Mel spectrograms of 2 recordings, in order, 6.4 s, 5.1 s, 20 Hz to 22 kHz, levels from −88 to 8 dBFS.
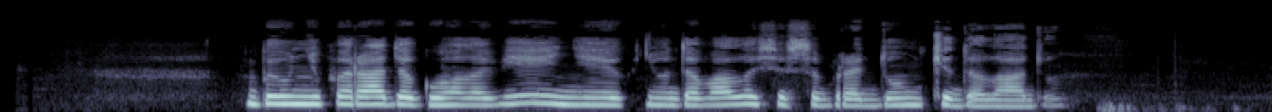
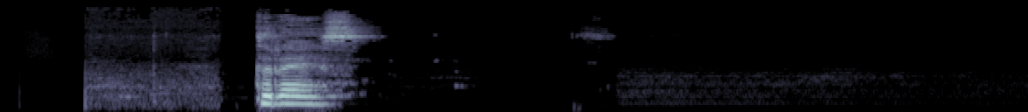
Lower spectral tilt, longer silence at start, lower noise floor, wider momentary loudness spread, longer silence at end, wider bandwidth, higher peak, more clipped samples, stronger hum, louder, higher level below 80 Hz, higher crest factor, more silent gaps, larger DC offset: first, -6 dB/octave vs -1.5 dB/octave; about the same, 1.25 s vs 1.3 s; second, -59 dBFS vs -88 dBFS; second, 8 LU vs 21 LU; second, 0.8 s vs 3.3 s; second, 10.5 kHz vs 15.5 kHz; about the same, -4 dBFS vs -4 dBFS; neither; neither; about the same, -20 LUFS vs -21 LUFS; first, -66 dBFS vs -78 dBFS; second, 18 dB vs 24 dB; neither; neither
